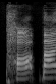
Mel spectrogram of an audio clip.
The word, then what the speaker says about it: Pop-By: So, pop What a Pop-Bye is, it's spelled p o p b y. Two different words. People think I'm saying Popeye's like the chicken.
